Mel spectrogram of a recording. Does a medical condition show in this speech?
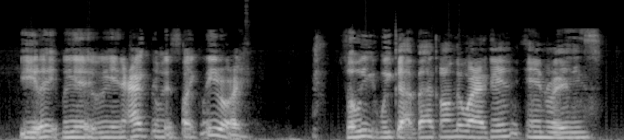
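Yes: cerebral palsy.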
